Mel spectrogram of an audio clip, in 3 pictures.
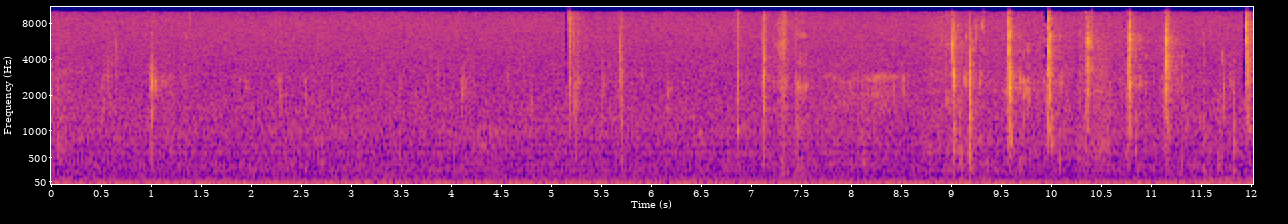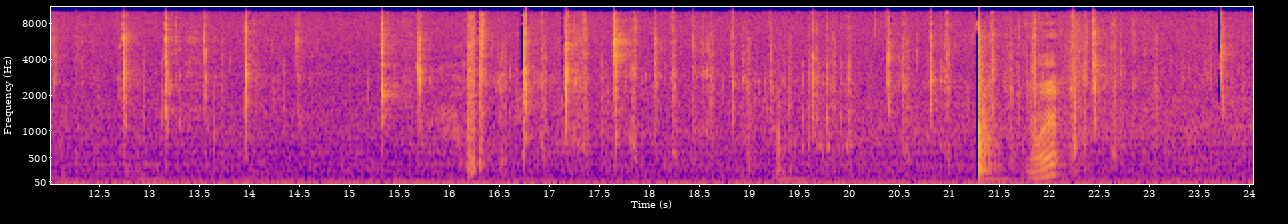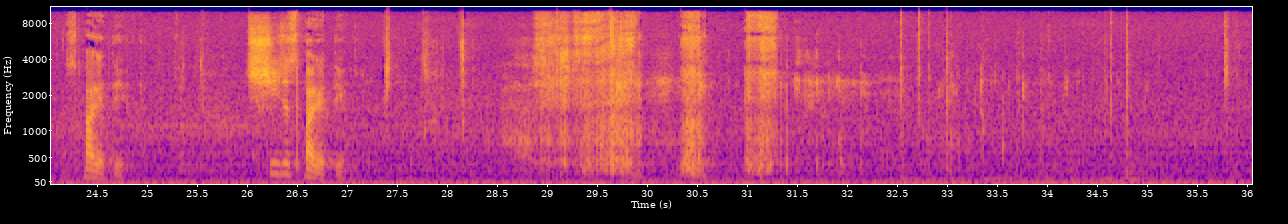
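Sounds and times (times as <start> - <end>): chewing and lip-smacking: 8.5 - 24.0, 24.9 - 25.7, 27.0 - 28.3, 28.9 - 35.0, 35.7 - 36.0.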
